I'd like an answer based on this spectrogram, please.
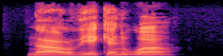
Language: Kabyle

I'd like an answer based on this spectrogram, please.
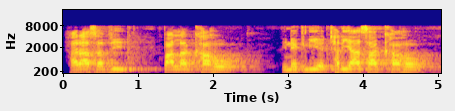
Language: Maithili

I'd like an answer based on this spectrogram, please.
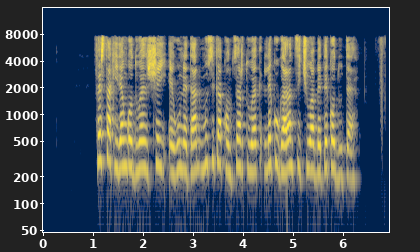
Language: Basque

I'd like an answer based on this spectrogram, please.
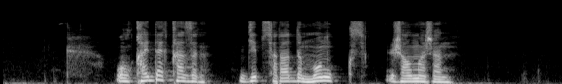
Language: Kazakh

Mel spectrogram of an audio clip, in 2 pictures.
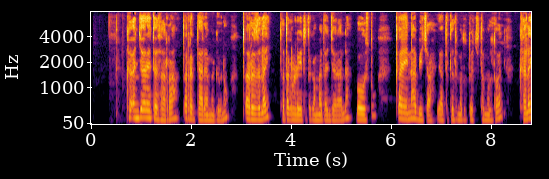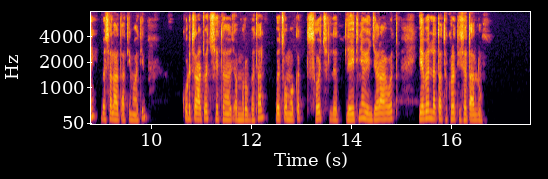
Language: Amharic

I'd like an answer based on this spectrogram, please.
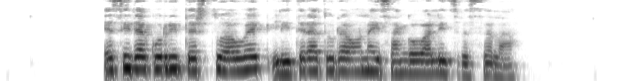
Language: Basque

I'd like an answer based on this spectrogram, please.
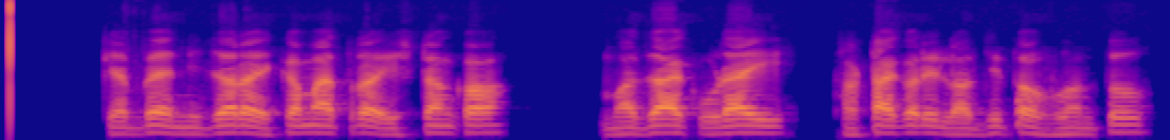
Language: Odia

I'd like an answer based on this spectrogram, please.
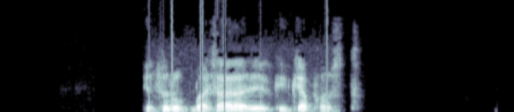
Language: Khowar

